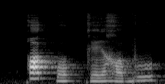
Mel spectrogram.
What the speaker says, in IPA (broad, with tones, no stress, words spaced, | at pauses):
qo˦˥k͡po˩˧ kːe˩˧i̯ʁo˩bu˦˥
